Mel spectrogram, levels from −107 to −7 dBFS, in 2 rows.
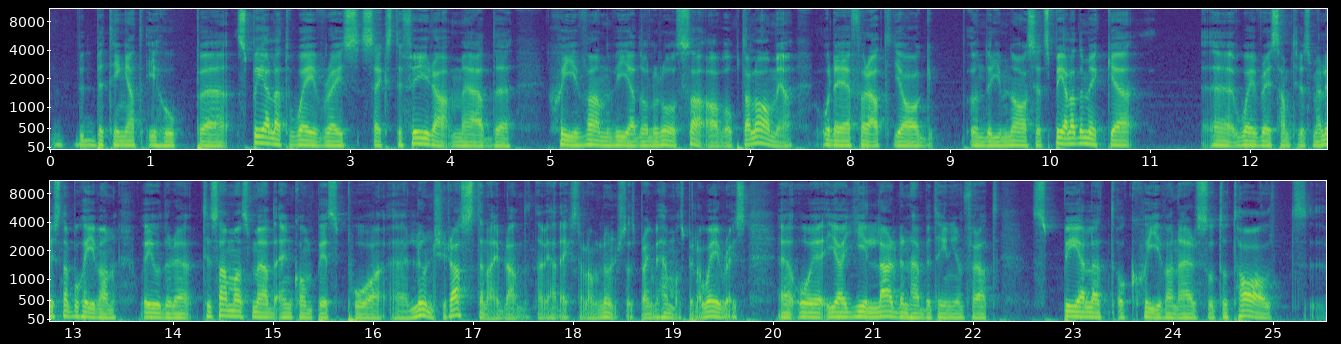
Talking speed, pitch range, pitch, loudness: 160 wpm, 90-110 Hz, 100 Hz, -26 LUFS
